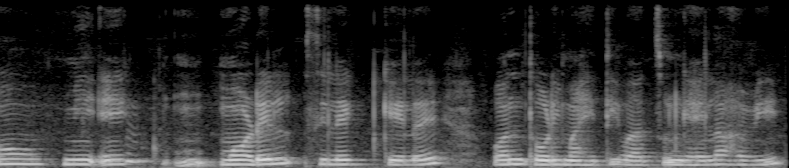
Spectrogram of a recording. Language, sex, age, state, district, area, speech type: Marathi, female, 18-30, Maharashtra, Beed, rural, spontaneous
